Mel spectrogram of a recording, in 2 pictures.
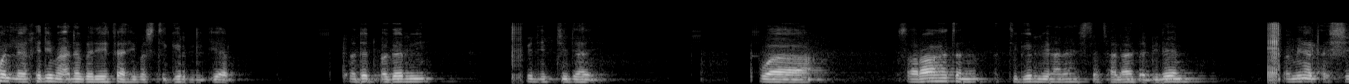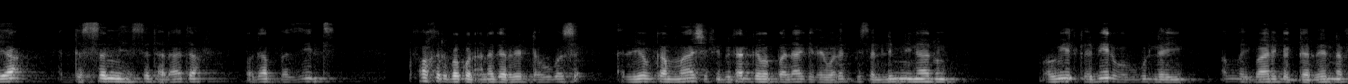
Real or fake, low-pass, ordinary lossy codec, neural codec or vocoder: real; 7.2 kHz; none; none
